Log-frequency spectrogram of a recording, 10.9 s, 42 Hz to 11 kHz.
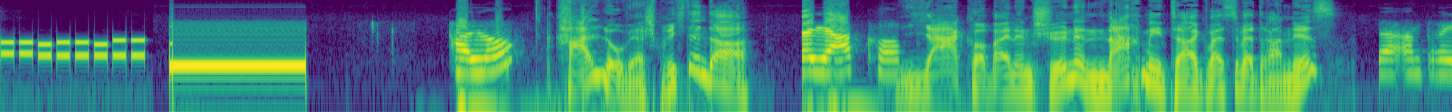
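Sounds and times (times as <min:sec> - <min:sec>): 
long steady telephone tone: 0:00.0 - 0:02.3
speech: 0:03.4 - 0:10.8.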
